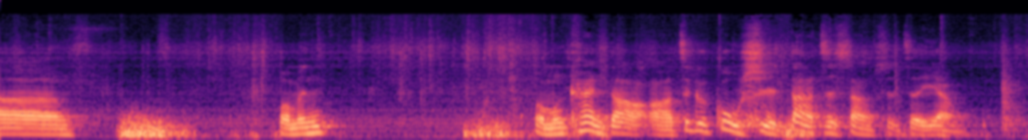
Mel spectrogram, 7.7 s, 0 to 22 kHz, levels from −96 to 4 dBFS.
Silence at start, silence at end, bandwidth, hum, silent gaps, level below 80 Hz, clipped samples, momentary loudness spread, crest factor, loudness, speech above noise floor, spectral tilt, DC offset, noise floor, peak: 0 s; 0.1 s; 13 kHz; none; none; -40 dBFS; under 0.1%; 17 LU; 16 dB; -16 LUFS; 28 dB; -7.5 dB/octave; under 0.1%; -42 dBFS; 0 dBFS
